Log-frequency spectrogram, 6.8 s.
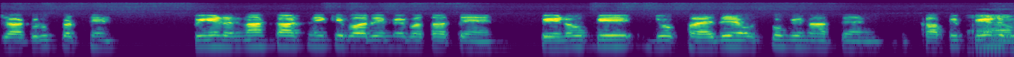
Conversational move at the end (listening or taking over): taking over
